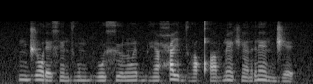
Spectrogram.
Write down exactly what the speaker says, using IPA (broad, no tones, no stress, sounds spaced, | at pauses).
n d͡ʒ o ɾ e x ẽ dʱ ũ bʱ u xʲ u l ũ e̯ bʱ ẽ ħ i dʱ o qʼ õ ɓ ẽ ʃ ɛ̃ r ẽ n d͡ʒ e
